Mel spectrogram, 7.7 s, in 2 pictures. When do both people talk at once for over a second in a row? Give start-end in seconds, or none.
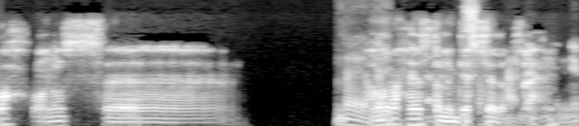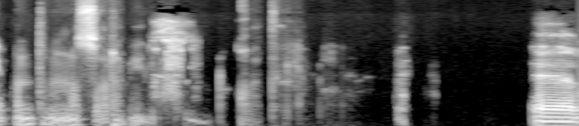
2.5-3.7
